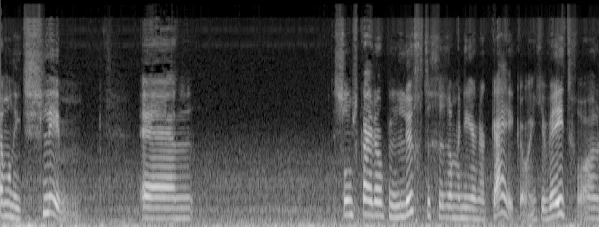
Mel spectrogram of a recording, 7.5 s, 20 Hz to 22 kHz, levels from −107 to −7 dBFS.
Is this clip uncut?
yes; 0 cuts

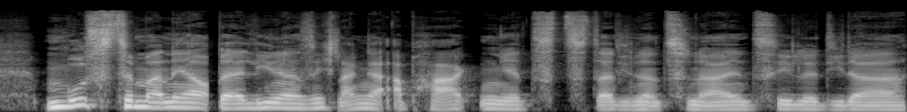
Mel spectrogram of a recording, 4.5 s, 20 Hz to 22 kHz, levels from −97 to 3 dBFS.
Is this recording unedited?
no; 3 cuts; at 1.0 s, 1.7 s, 3.1 s

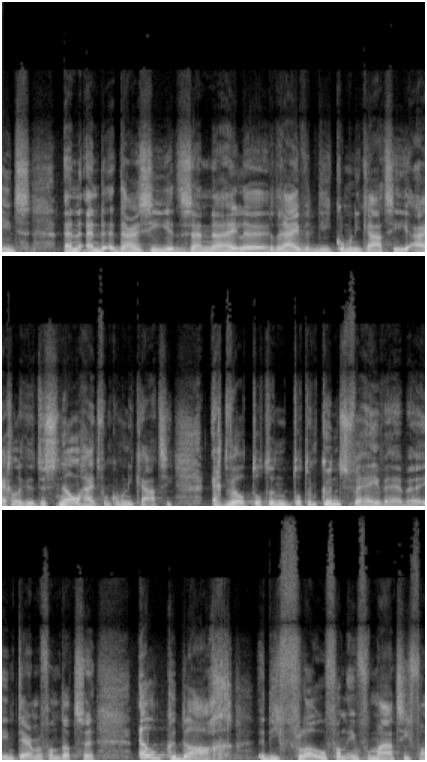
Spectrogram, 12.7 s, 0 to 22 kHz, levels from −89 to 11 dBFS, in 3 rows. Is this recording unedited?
no; 1 cut; at 3.1 s

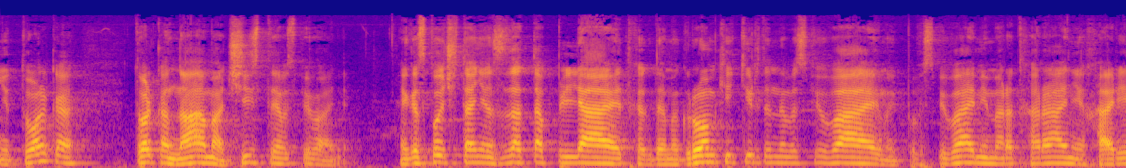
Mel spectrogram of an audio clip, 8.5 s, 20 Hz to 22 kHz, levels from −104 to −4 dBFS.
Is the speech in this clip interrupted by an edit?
yes; 1 cut; at 2.7 s

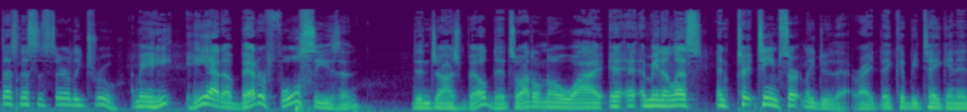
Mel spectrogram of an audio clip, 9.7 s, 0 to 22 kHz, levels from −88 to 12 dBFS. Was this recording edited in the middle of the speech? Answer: yes; 3 cuts; at 1.3 s, 4.1 s, 7.1 s

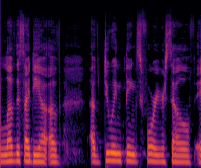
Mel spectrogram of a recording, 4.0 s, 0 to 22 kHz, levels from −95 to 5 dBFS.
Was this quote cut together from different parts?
no; 0 cuts

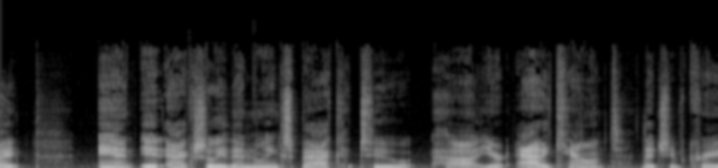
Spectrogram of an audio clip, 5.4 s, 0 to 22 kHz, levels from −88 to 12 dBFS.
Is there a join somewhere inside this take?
no; 0 cuts

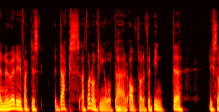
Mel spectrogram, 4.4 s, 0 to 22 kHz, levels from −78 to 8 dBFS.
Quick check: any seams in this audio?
yes; 2 cuts; at 1.8 s, 3.0 s

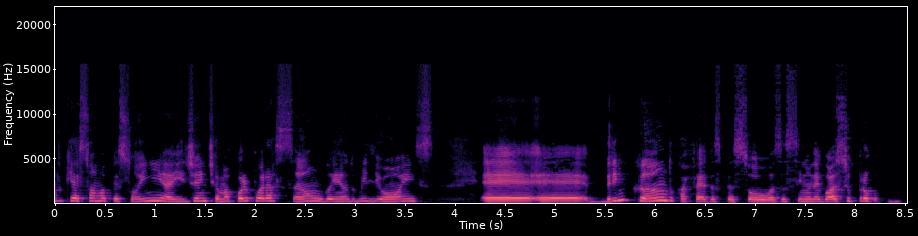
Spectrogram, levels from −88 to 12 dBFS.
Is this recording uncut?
yes; 0 cuts

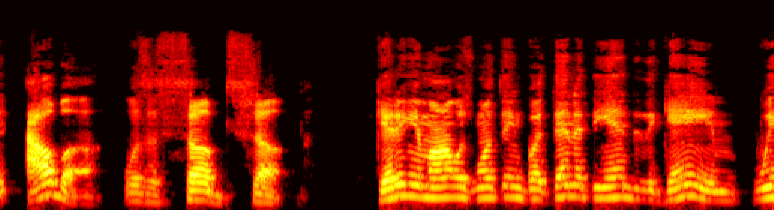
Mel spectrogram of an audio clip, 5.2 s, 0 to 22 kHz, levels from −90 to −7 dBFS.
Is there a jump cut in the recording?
no; 0 cuts

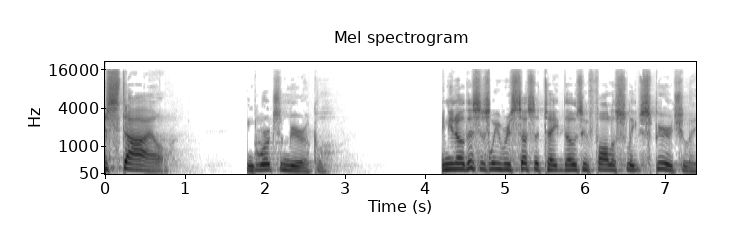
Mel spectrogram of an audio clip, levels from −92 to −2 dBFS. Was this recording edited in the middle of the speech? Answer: yes; 2 cuts; at 1.9 s, 4.8 s

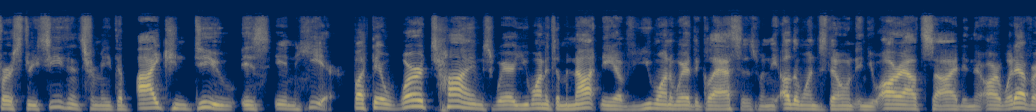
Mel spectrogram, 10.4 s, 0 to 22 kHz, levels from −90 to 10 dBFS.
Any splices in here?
yes; 3 cuts; at 1.3 s, 3.4 s, 5.5 s

